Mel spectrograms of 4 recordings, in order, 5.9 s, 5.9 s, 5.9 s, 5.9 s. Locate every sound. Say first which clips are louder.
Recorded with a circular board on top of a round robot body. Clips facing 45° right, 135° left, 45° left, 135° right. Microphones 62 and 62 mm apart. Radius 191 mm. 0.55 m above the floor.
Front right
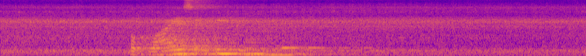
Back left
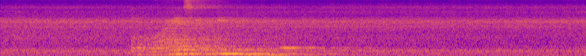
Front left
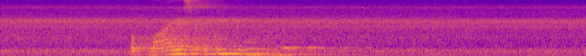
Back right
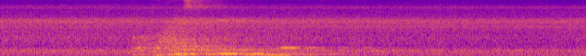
1.3 s a woman speaking: front right 3 dB, front left 4 dB; 15° left, 2.5 m
2.8 s a cowbell: back left 1 dB, back right 4 dB; 145° left, 4.5 m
